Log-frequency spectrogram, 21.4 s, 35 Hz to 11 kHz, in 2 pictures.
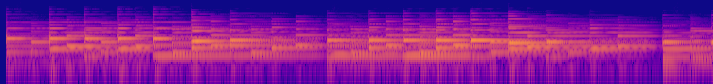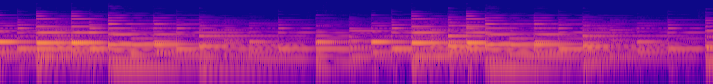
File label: arietta piano; grieg; アリエッタop.12-1(叙情小曲集より); グリーグ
